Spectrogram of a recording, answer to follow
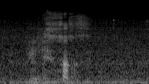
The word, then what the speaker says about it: Van Gogh: Of course, my husband, being Dutch background, says Van Gogh. He doesn't say that. That's the proper Dutch pronunciation. We say Van Gogh here.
